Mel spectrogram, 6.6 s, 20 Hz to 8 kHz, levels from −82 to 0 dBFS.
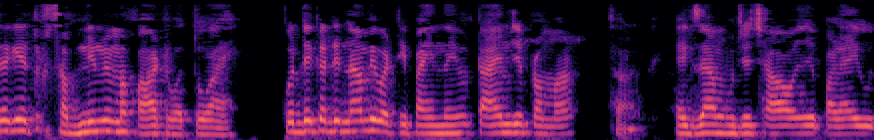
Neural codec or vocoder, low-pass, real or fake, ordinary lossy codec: codec, 24 kHz, 3.1 kbps, DualCodec; 7.2 kHz; fake; MP3, 32 kbps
